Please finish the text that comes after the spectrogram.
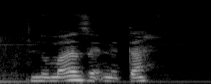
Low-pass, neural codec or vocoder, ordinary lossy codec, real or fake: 10.8 kHz; none; AAC, 32 kbps; real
